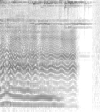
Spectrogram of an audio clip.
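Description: Cartoon voices making a long, wavering 'mmm' of delight over a twinkling sparkle sound effect, the candy-bliss hum cutting off about a second and a half in.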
